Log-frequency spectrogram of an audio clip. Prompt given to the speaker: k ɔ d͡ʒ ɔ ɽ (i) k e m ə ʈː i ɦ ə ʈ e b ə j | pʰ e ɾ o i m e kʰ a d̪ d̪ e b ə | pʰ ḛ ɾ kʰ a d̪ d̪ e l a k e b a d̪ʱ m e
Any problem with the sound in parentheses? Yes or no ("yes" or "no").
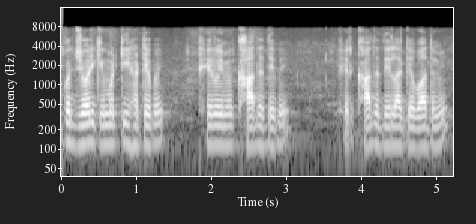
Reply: no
